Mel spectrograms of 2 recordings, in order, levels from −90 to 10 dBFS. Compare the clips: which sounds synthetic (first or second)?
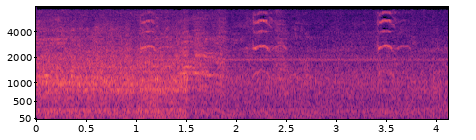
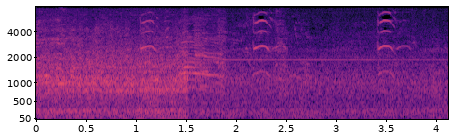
first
